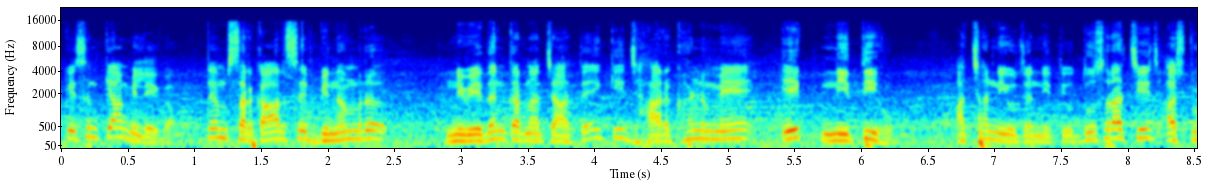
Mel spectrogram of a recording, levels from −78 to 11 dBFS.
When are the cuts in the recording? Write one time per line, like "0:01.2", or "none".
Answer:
0:01.0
